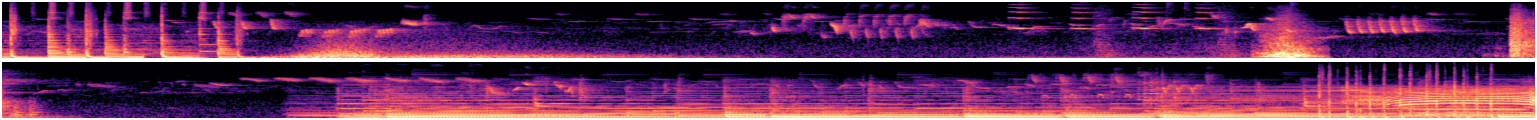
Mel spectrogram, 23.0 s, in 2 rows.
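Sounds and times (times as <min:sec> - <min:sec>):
birds chirping: 0:00.0 - 0:23.0
swishing thumps: 0:08.3 - 0:10.0.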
